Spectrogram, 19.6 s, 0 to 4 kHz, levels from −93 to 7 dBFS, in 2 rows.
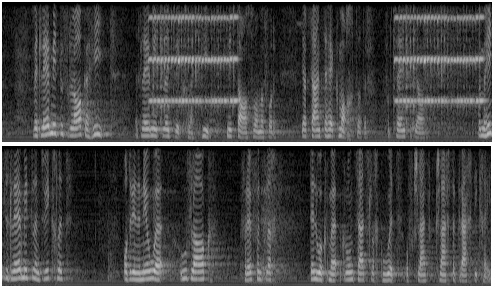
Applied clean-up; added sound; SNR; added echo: none; Bowed string instrument; -3 dB; none.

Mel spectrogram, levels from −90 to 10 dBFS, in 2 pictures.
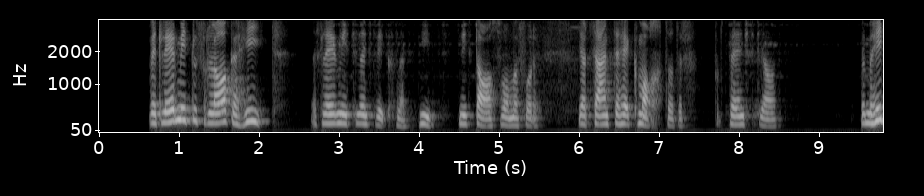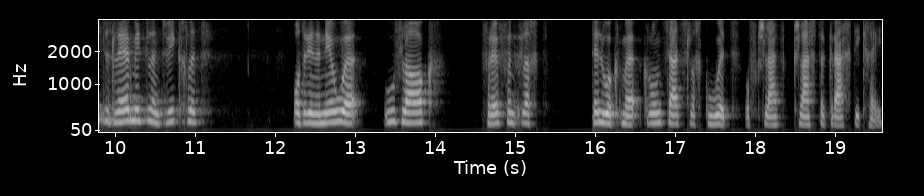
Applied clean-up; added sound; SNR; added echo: neural mask model DeepFilterNet 3.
